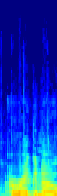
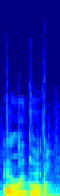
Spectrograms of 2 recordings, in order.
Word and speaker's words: oregano: Oregano or if you're from the States, oregano. No, Americans say oregano and British we say oregano.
